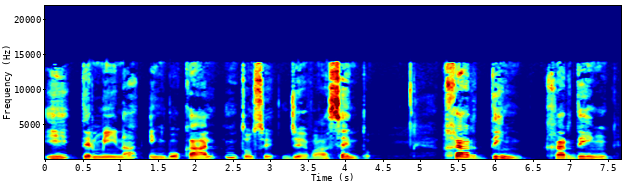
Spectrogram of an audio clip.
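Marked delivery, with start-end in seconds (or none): 5.3-7.6 jardín with a strong final dín; jar-DÍN, last syllable stressed; stress on DIN. Shown as a demonstration. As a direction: say "jardín" as a model, weight on DÍN. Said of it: "la sílaba más fuerte es el din".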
